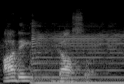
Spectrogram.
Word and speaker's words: adidas: of its founder's name adi dasa a german businessman so the correct pronunciation is with the stress on the first syllable ah adidas number eight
